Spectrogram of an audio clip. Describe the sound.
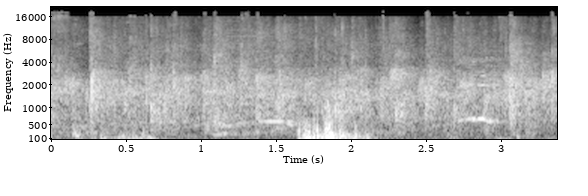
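Audience applause greets a speaker coming up to the platform, a sustained wash of clapping with a louder swell in the middle and voices mixed in.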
